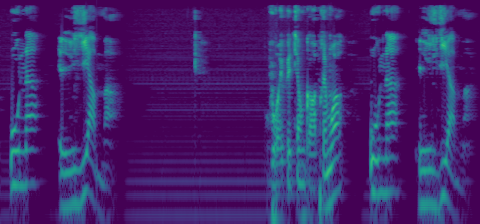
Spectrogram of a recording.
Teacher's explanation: le double L qui se prononce comme un L suivi d'un I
